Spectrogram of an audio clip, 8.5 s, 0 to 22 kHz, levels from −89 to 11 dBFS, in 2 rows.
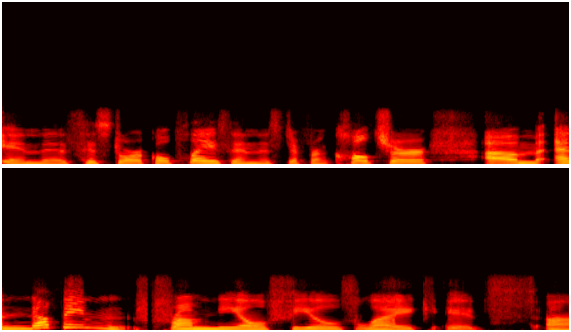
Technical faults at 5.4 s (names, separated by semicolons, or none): lost AMR speech frames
